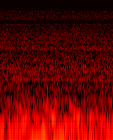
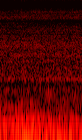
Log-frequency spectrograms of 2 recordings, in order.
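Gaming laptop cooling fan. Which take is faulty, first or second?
second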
